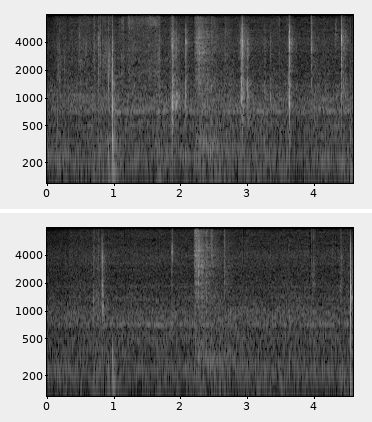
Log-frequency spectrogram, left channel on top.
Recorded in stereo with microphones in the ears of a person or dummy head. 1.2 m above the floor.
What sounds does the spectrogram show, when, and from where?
2.2 s crushing: 70° right (ahead or behind), 2.5 m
